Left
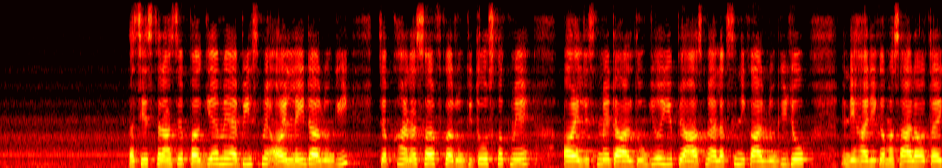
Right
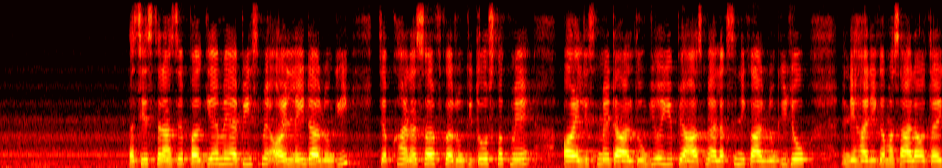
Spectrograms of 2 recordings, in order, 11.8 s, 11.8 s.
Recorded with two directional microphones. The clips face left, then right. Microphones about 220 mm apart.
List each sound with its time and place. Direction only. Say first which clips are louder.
1.6 s a woman's voice: left 3 dB; 20° left (ahead or behind)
